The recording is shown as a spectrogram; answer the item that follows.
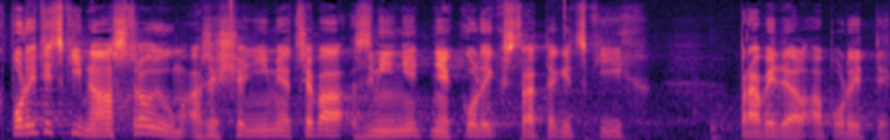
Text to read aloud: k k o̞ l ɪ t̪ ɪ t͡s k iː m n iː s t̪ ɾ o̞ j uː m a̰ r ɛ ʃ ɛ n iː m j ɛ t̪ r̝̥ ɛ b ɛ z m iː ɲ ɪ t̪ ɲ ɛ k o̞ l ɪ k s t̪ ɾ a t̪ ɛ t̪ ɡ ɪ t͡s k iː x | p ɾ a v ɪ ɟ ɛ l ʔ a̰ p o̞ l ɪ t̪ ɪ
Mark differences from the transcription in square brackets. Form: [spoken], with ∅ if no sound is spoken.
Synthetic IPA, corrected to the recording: k [p] o̞ l ɪ t̪ ɪ t͡s k iː m n [aː] s t̪ ɾ o̞ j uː m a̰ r ɛ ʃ ɛ [ɲ] iː m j ɛ t̪ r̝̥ ɛ b [a] z m iː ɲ ɪ t̪ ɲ ɛ k o̞ l ɪ k s t̪ ɾ a t̪ ɛ [∅] ɡ ɪ t͡s k iː x | p ɾ a v ɪ [d] ɛ l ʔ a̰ p o̞ l ɪ t̪ ɪ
